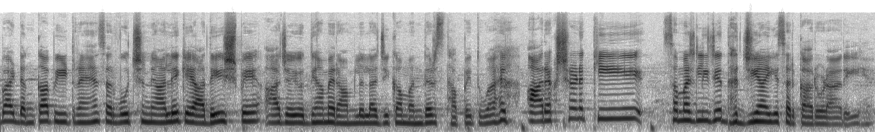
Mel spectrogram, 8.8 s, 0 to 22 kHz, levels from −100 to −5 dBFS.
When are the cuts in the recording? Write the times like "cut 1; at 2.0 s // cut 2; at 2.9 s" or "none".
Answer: cut 1; at 5.1 s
